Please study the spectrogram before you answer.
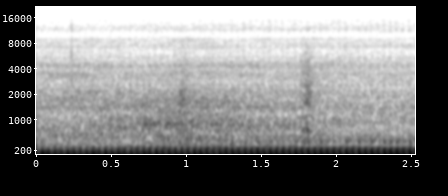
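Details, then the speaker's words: Kia Rondo at idle, previously fitted with a new flex pipe and catalyst welded to the original exhaust: low rapid puffing at a pipe joint where an apparently lost fastener damaged the gasket; bolts and gasket to be replaced. "This joint here is the cause of our noise."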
